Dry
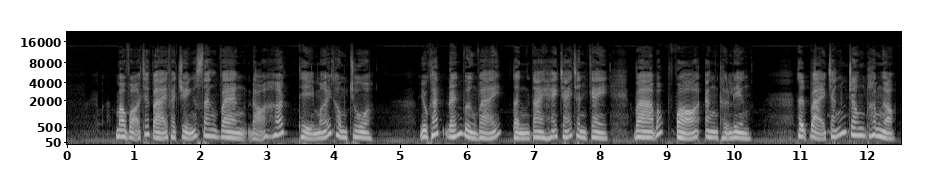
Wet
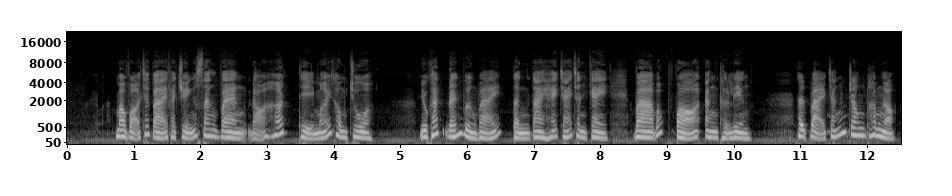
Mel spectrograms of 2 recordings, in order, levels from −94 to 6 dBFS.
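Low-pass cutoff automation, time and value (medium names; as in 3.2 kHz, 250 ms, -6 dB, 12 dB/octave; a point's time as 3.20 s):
5.90 s 5.9 kHz
6.19 s 2.6 kHz
6.88 s 6.3 kHz
9.98 s 6.3 kHz
11.00 s 3.1 kHz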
